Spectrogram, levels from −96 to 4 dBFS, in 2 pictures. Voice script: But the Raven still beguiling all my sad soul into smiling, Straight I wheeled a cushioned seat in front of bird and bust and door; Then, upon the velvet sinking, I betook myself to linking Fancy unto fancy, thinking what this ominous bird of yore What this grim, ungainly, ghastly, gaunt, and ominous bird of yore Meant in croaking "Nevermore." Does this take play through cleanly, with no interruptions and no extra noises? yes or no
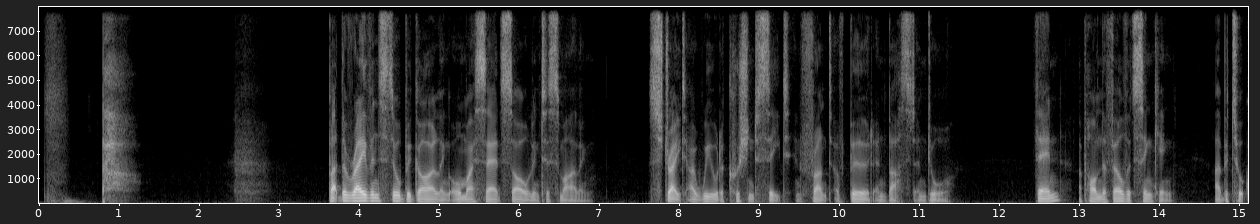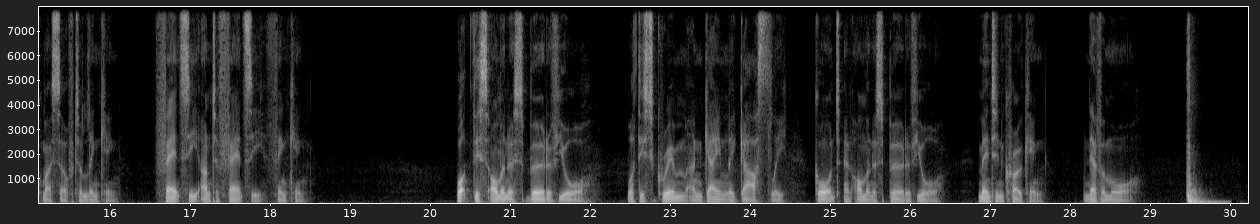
no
